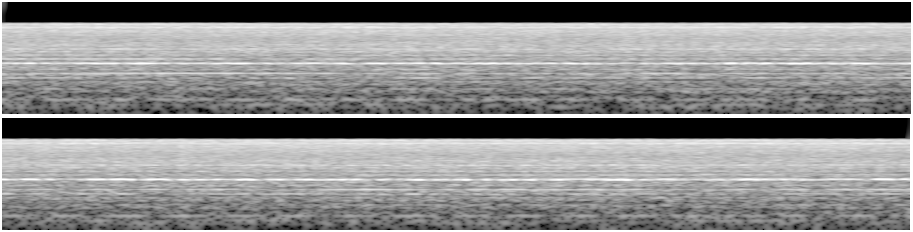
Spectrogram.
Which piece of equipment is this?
fan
